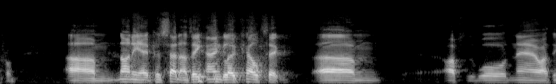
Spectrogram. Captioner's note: laugh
